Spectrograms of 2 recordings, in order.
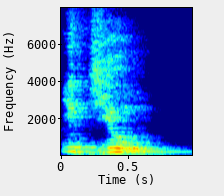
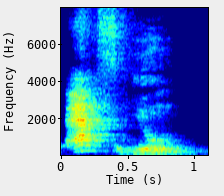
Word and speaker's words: exhume: अब थोड़ा सा और आगे चलते हैं, EXHUME, इसका ब्रिटिश में हम लोग प्रोनाउंसिएशन देखेंगे तो ब्रिटिश में डायरेक्ट आपको मिलेगा इग्ज्यूम, इग्ज्यूम। दूसरा इसका एक प्रोनाउंसिएशन हम लोग देखते हैं तो एक्सह्यूम, एक्सह्यूम यानी जमीन खोदकर बाहर निकालना, जमीन खोदकर बाहर निकालना।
